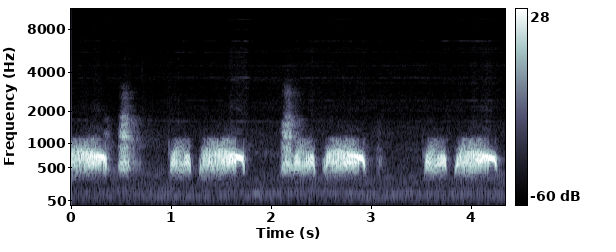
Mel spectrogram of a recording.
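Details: Spotted dove cooing repeatedly, in the thúc bổi or gáy gọi style. Three similar phrases, each a brief coo followed by a longer buzzy coo, come about every one and a half seconds. A few sharper accent notes are heard, with a quiet background.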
